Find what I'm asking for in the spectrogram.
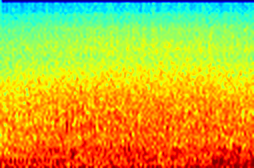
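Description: Rushing waterfall in the video game Taiji, a faint, steady broadband hiss of falling water with no pauses, alone without talk.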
